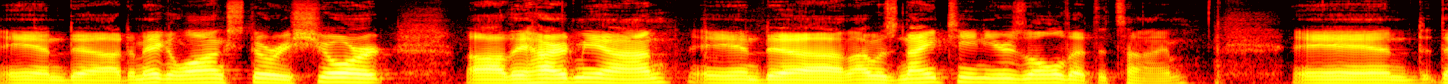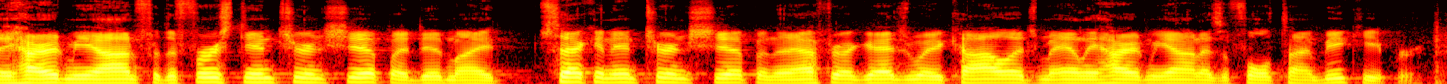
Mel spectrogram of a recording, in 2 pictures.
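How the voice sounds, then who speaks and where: A man with an Upper Midwest accent speaks at a fairly quick pace. His fairly high pitch follows a fairly even intonation. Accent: Upper Midwest American. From northeast Iowa. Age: 30s. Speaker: beekeeper. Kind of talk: presentation to club meeting. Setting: club meeting room. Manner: casual with many fillers.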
